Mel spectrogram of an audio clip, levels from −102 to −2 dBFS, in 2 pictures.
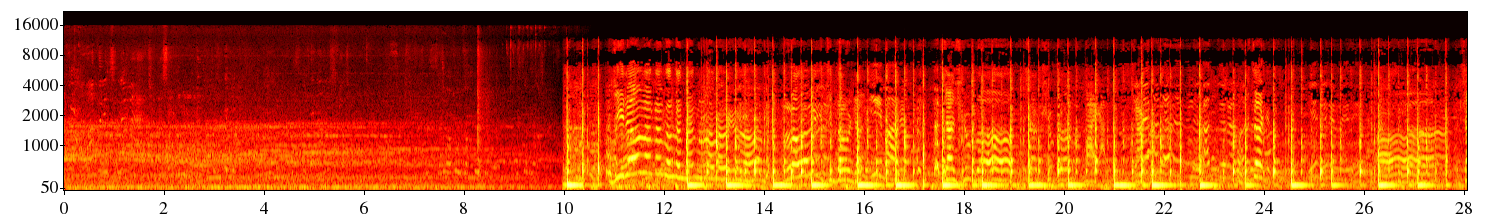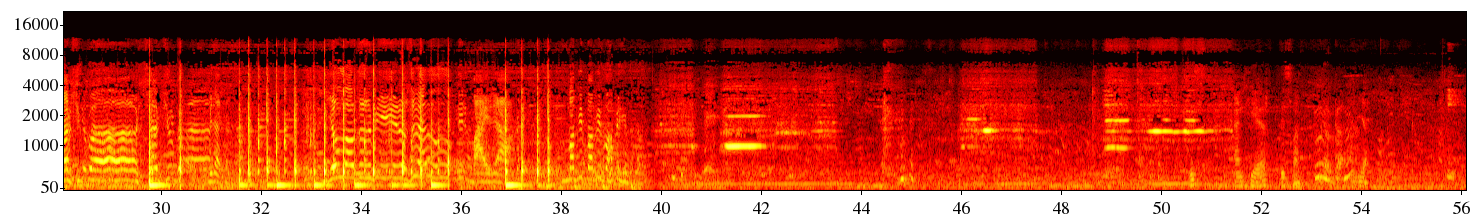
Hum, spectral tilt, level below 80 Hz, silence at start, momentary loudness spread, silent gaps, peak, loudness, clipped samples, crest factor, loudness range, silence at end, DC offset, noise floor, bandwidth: none; -7 dB/octave; -46 dBFS; 0 s; 23 LU; none; -4 dBFS; -23 LUFS; under 0.1%; 22 dB; 20 LU; 0.1 s; under 0.1%; -51 dBFS; 11.5 kHz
